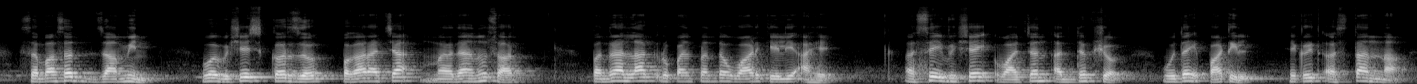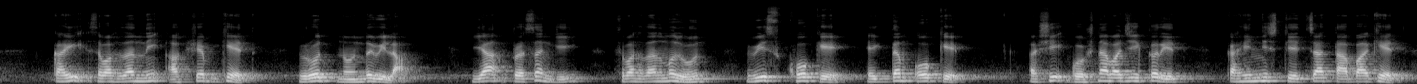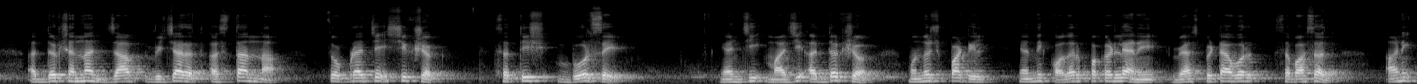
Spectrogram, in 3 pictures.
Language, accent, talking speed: Marathi, native, 85 wpm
